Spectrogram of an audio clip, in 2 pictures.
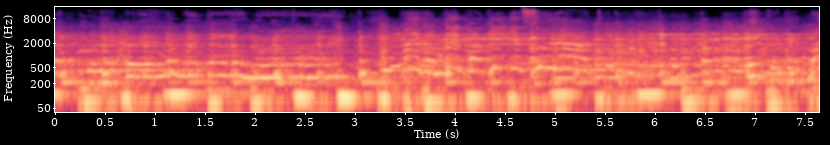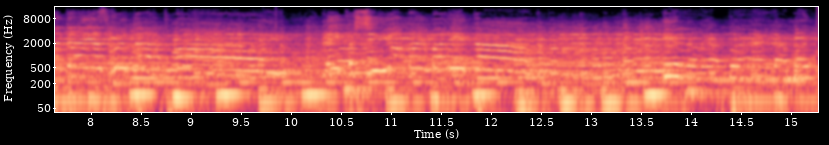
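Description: Romanian folk music performed live: a woman's amplified singing voice over a backing with a regular bass beat and fiddle-like melody lines.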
